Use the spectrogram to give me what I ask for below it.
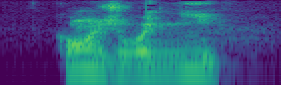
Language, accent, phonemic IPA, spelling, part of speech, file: French, Canada, /kɔ̃.ʒwa.ɲi/, conjoignît, verb, LL-Q150 (fra)-conjoignît.wav
- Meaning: third-person singular imperfect subjunctive of conjoindre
